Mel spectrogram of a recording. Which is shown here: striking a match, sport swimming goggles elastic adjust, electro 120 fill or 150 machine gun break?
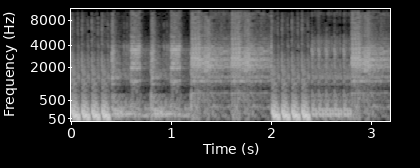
150 machine gun break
